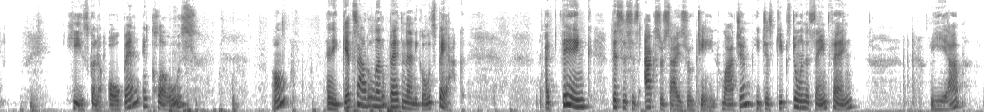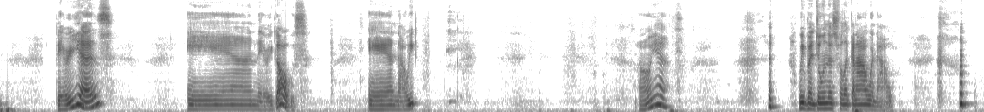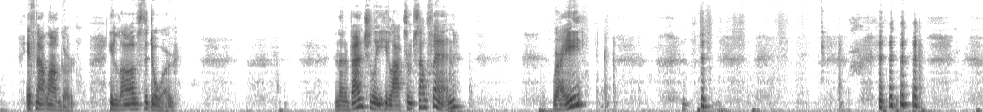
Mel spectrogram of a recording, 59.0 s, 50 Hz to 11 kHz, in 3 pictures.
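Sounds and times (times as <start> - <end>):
soft low bumps: 1.8 - 8.4
quiet breathing: 9.2 - 10.9, 17.2 - 18.6, 19.4 - 20.8, 22.0 - 23.4, 25.9 - 27.1, 28.1 - 32.4, 33.2 - 35.6, 37.6 - 38.4, 43.0 - 46.1, 48.7 - 50.4, 51.2 - 57.0, 57.9 - 59.0.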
